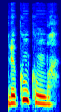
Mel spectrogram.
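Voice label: "le concombre", French; verduras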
